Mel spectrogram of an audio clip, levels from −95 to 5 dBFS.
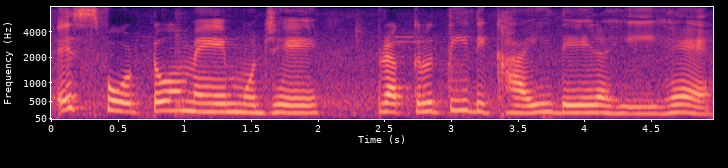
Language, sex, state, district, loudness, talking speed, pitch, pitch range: Hindi, female, Madhya Pradesh, Dhar, -15 LUFS, 110 wpm, 210 Hz, 200-230 Hz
